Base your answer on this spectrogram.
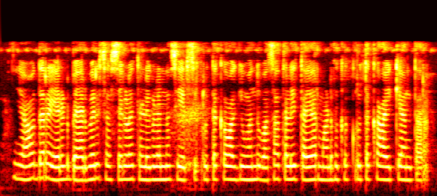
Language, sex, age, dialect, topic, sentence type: Kannada, female, 31-35, Dharwad Kannada, agriculture, statement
